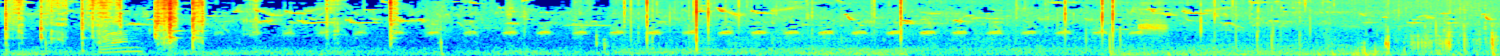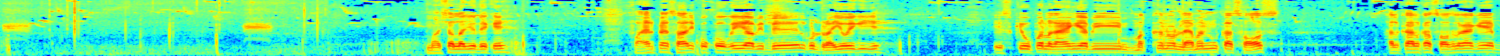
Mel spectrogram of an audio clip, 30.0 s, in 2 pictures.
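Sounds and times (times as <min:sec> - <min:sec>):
other birds chirping: 0:00.0 - 0:30.0
bird calling repeated short notes: 0:03.2 - 0:11.7.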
